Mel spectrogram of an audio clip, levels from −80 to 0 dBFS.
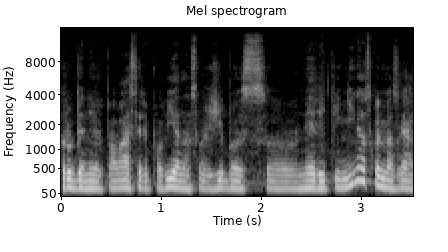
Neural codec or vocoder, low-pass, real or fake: codec, 44.1 kHz, 7.8 kbps, Pupu-Codec; 14.4 kHz; fake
